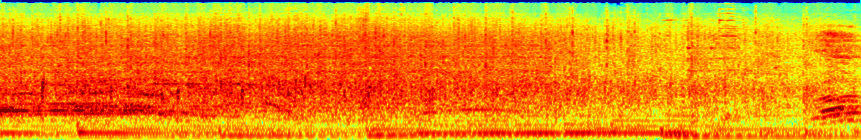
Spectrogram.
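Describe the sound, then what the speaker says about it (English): A theater audience applauds as the Amazing Johnathan stage show opens. Moderately loud, broad clapping runs throughout with music underneath. "Round of applause for Joel Ozborn."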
